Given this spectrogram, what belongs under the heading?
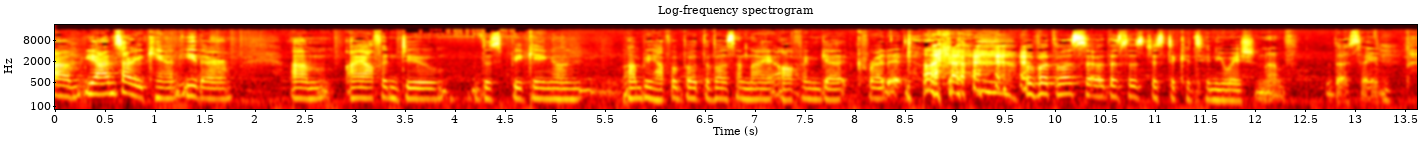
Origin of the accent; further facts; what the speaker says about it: Midwest, United States; I grew up in the Midwest. My parents are from Argentina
